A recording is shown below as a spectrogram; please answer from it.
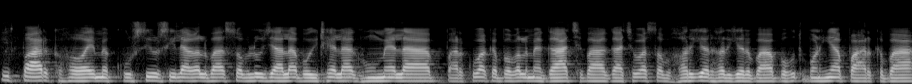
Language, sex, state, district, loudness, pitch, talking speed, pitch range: Bhojpuri, female, Bihar, Muzaffarpur, -19 LUFS, 160 Hz, 175 wpm, 155-165 Hz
